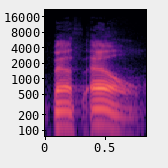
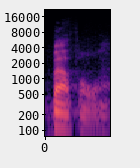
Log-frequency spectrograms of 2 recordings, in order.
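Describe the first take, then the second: First: The last syllable is a full, distinct 'El'. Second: The last syllable is reduced and blended in. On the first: "say Beth-El" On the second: "like we tend to pronounce as Bethel"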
